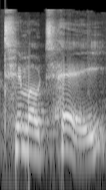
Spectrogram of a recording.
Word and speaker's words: Timothée: Timothée is how Stephen tells me he pronounces his name.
